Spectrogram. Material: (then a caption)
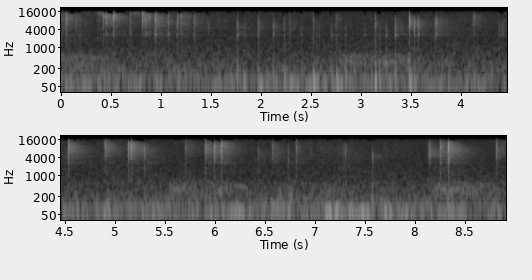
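Glass. Long nails tap and scratch a glass terrarium jar with a cork stopper that holds soil and moss. A steady run of quick, bright clicks and light scratching plays over a low, muffled rumble, each tap dying away almost at once.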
